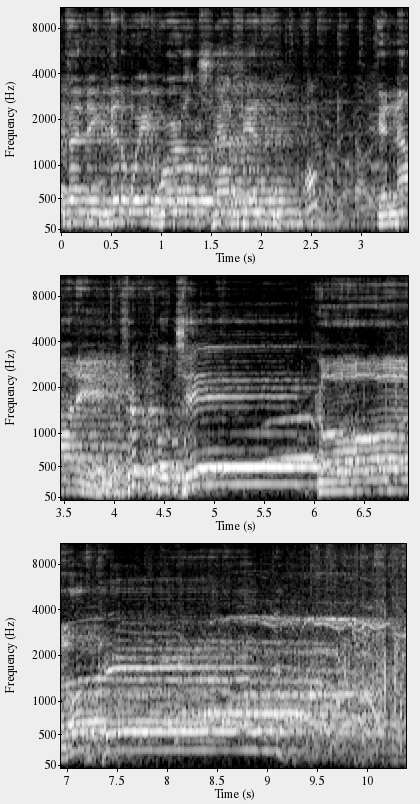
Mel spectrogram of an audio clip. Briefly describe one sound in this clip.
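An elderly man announces with drawn-out words over a loudspeaker.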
